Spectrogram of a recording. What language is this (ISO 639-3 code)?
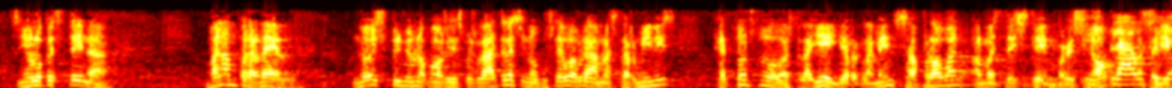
cat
